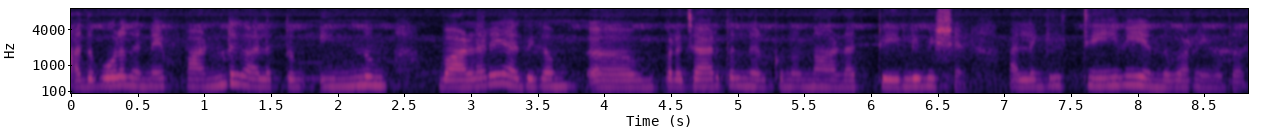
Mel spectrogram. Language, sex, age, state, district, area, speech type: Malayalam, female, 18-30, Kerala, Pathanamthitta, urban, spontaneous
